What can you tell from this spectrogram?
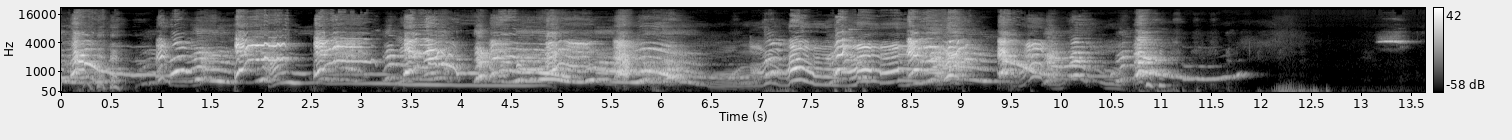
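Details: Husky crosses howling in a chorus indoors, one seven-month-old youngster joining in to copy; overlapping wavering howls, one long steady low note held for seconds beneath quick yipping, sliding higher howls, ending with a few soft noises.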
